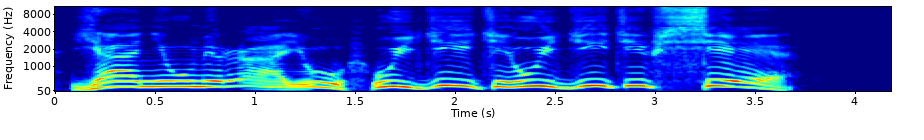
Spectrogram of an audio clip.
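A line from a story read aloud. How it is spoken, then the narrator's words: Shouting. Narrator (Russian): закричал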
